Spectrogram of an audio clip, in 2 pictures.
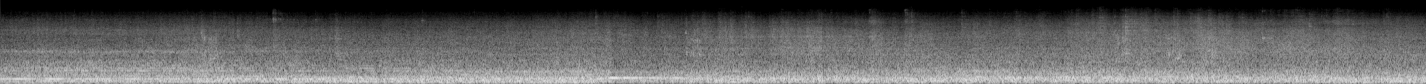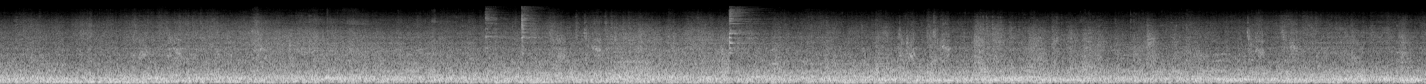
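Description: Florida East Coast Railway double-stack container freight train rolling past with steady wheel-on-rail noise from the cars. A few sharp metallic squeaks and clanks come about two-thirds of the way through.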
